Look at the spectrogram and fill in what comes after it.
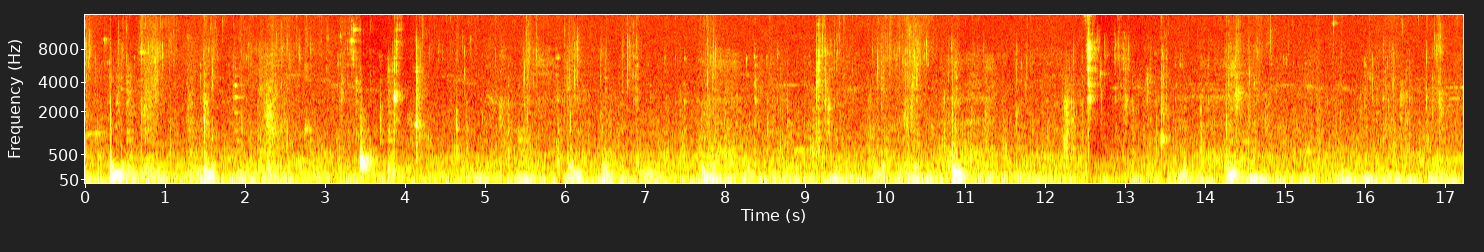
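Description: Close-miked chewing and wet mouth sounds of eating rice and mutton curry by hand, with irregular soft clicks, smacks and squelches as the fingers mix rice into the gravy.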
